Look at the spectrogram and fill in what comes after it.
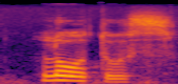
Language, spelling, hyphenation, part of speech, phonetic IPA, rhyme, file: Hungarian, lótusz, ló‧tusz, noun, [ˈloːtus], -us, Hu-lótusz.ogg
- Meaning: lotus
